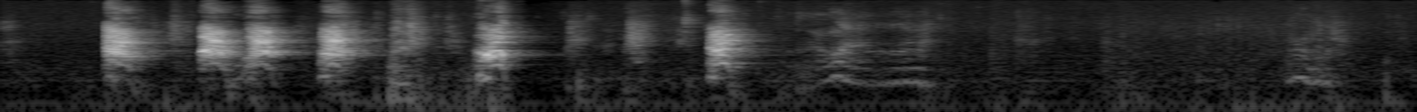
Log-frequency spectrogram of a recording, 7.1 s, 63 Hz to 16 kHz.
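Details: Hyped on sugar from toffee popcorn, 14-week-old Border Terrier pup Mabel fires off a rapid run of about seven high, punchy barks over three seconds. A human voice follows, then a last faint yap.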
